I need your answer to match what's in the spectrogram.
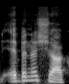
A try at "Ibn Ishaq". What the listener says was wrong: It's not Ibn Ashaq, it's Ibn Ishaq. Learn how to pronounce it.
